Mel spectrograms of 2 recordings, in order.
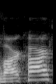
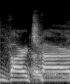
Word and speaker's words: varchar: And by the way, you'll also notice the pronunciation differences. Varchar, varchar. Well, I'm a Canadian, eh? Yeah, so I've always used the hard C, but in any event.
